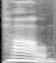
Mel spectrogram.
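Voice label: "tao4", Mandarin Chinese; Cours-de-Chinois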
